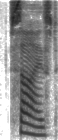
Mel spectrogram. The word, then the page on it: sized: American English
